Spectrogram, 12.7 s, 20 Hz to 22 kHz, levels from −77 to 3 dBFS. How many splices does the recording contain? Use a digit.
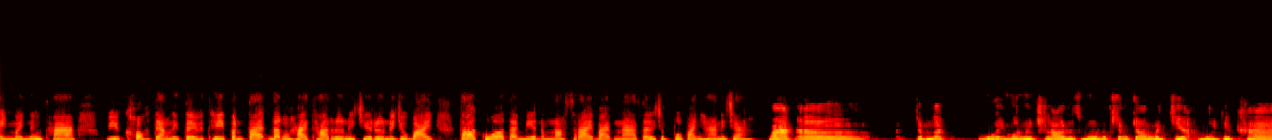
1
